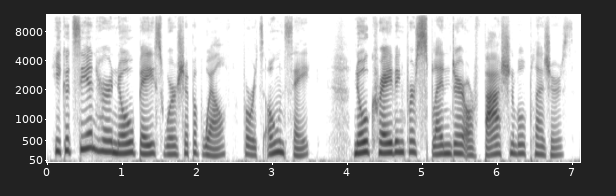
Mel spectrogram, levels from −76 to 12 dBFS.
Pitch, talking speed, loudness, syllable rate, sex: 210 Hz, 175 wpm, -18 LUFS, 4.7 syllables/s, female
